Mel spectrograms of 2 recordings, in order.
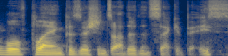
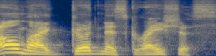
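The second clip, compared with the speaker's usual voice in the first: very loud, drawn-out, stunned, amazed play-by-play announcer call; 7 semitones higher, 12 dB louder than usual. Asked for his best impersonation, playing a mock-excited baseball announcer. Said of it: "your best impersonation of a baseball game announcer who just witnessed something extraordinary".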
